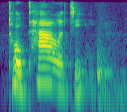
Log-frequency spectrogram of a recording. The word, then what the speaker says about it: totality: Totality. Totality. Second syllable taking the stress.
